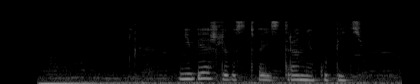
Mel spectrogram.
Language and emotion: Russian, neutral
